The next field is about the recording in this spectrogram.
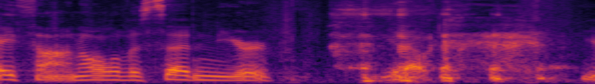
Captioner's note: laughing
